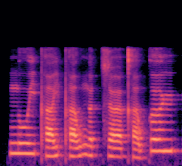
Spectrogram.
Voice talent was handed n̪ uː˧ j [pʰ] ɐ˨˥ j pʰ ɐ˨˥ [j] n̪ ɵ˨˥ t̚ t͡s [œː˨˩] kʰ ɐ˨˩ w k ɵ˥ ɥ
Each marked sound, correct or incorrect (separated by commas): correct, incorrect, incorrect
